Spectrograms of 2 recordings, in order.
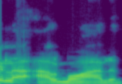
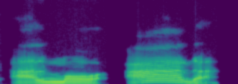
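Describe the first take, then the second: First: Said in the usual way. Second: "almohada" very slowly, split up, with a long stressed HA. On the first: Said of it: "Porque sílaba tónica". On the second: Shown as a demonstration. Teacher showing where the tonic syllable is, slow "almohada" stressed on HA. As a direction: stretch "almohada" to show the stressed HA. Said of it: "Sílaba tónica está aquí".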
